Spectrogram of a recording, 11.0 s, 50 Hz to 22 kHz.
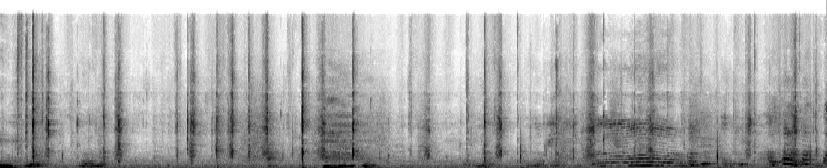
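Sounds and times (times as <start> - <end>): objects clicking and snipping: 2.3 - 8.8.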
